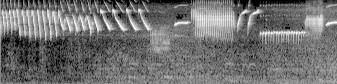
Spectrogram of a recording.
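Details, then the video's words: Training song of a canary: fast rolling descending trills, a brief low nasal buzz, a loud harsh rasping burst, then steady repeated trilled notes and another rasp, faint room noise beneath. "Canary's Most Powerful Song For Training"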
